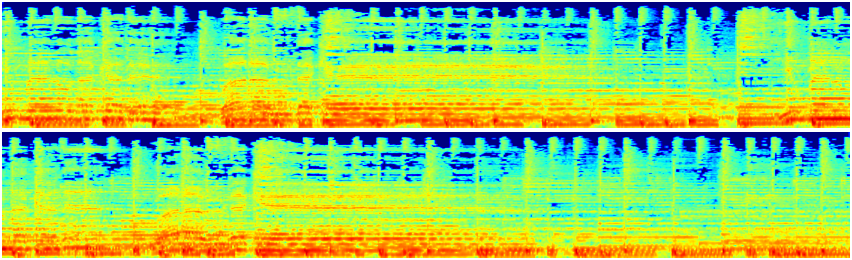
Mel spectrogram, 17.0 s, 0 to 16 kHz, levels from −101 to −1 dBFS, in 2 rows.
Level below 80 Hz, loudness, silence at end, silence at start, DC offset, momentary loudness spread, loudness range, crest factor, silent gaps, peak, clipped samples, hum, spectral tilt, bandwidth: -24 dBFS; -16 LUFS; 0 s; 0 s; 0.3%; 6 LU; 4 LU; 16 dB; none; 0 dBFS; under 0.1%; none; -5 dB/octave; 15 kHz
